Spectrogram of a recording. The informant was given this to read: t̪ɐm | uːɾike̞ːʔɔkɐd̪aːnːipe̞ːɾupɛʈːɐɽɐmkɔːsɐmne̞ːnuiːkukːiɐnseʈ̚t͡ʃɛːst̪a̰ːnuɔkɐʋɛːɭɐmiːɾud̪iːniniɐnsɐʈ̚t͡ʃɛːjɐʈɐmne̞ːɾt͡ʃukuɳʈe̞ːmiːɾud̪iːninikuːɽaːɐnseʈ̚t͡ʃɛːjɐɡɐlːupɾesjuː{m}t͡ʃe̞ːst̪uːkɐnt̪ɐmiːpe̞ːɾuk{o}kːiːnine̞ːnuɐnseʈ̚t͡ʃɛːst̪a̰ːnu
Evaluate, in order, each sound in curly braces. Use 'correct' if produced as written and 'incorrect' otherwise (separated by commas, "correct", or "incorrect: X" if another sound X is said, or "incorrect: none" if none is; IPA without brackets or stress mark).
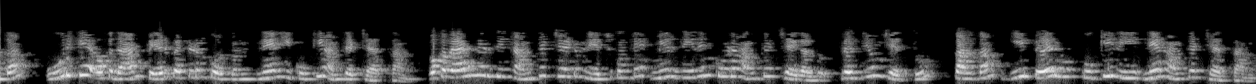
correct, incorrect: u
